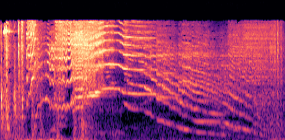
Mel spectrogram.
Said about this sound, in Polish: Dźwięk no, otwieranych drzwi.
